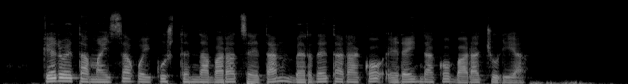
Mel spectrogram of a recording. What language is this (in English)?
Basque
